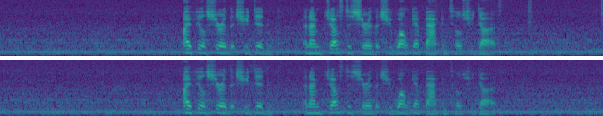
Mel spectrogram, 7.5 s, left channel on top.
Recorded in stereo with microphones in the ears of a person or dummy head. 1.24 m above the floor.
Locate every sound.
2.3 s a woman speaking: 5° left (ahead or behind); by 6.3 s 40° left (ahead or behind)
